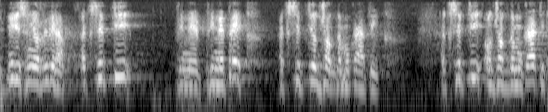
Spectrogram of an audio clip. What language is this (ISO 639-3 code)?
cat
